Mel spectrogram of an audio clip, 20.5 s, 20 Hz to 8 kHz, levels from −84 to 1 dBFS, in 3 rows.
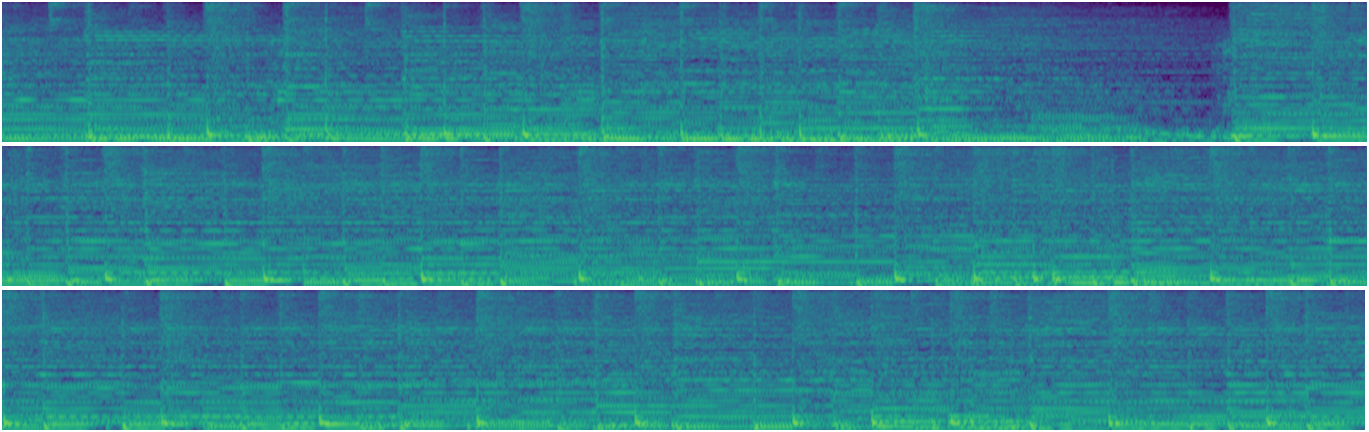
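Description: No technical faults can be heard anywhere in this audio.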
